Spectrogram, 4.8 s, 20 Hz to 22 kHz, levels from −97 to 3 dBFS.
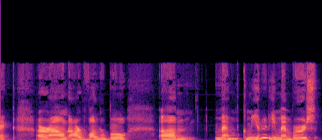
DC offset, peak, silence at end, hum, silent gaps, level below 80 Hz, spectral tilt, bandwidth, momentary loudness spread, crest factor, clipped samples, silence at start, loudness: under 0.1%; -4 dBFS; 0.1 s; none; none; -70 dBFS; -4 dB/octave; 12.5 kHz; 12 LU; 16 dB; under 0.1%; 0 s; -20 LUFS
